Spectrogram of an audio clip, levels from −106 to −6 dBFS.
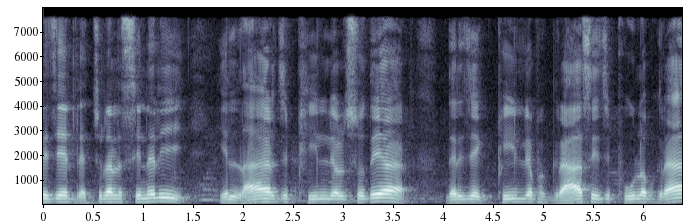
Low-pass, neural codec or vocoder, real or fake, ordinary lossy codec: none; none; real; none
